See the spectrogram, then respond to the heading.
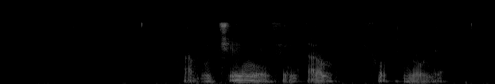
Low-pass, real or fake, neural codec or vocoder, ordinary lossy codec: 7.2 kHz; fake; codec, 24 kHz, 1.5 kbps, HILCodec; MP3, 48 kbps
